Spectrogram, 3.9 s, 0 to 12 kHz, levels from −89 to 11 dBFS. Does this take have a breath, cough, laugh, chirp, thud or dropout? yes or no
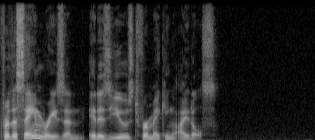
no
